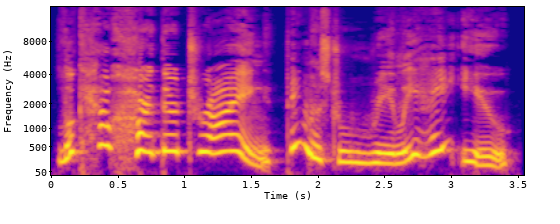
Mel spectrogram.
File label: Female Constable combat taunt; SyrinScape; Missing Magistrate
